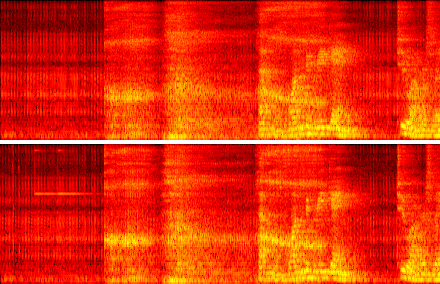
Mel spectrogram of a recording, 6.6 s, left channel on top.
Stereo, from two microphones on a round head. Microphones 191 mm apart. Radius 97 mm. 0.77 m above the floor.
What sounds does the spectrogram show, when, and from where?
1.6 s snoring: 30° right (ahead or behind), 1.3 m
3.9 s a man speaking: 10° right (ahead or behind), 1.9 m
